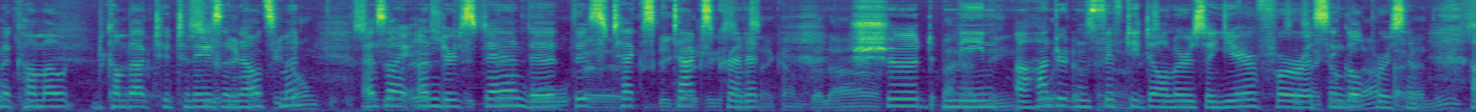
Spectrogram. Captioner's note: speaking french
